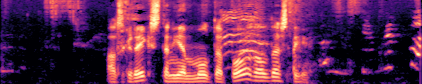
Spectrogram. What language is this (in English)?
Catalan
